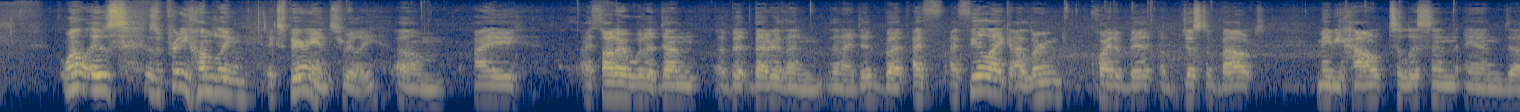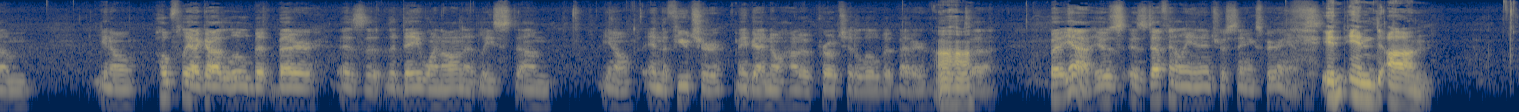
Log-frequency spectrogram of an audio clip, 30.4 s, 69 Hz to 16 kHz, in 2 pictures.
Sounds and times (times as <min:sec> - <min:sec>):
Speech: 0:00.6 - 0:12.6, 0:13.2 - 0:15.6, 0:16.2 - 0:29.6.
